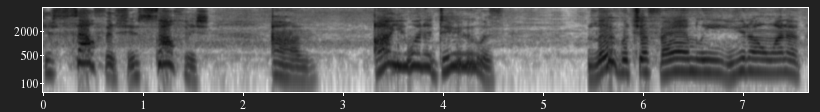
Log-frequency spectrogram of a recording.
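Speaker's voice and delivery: high-pitched mock rant as the ex; mocking the angry ex. Woman mimicking her angry ex's rant, high mocking voice. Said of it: "now he's losing it. He's mad".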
